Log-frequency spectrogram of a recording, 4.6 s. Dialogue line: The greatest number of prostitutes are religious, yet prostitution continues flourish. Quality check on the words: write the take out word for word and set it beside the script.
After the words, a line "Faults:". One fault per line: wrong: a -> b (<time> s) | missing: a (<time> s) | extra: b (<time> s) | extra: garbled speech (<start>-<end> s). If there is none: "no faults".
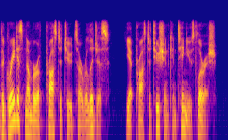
The greatest number of prostitutes are religious, yet prostitution continues flourish.
Faults:
no faults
